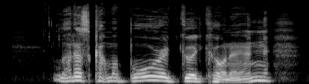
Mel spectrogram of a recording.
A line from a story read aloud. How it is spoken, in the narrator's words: whined a red-sashed Zamorian, glancing fearfully over his shoulder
